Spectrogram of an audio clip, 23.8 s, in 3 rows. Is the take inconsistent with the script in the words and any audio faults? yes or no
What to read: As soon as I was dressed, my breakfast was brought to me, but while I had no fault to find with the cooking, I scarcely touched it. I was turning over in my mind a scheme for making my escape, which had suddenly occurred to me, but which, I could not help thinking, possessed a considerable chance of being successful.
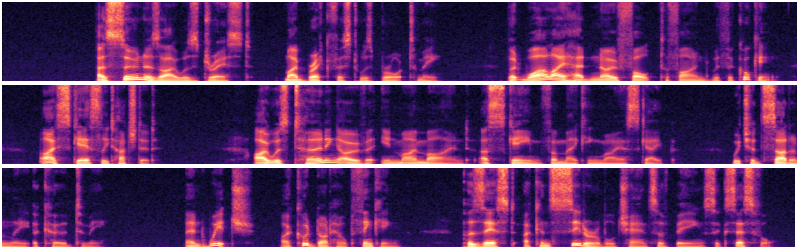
yes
